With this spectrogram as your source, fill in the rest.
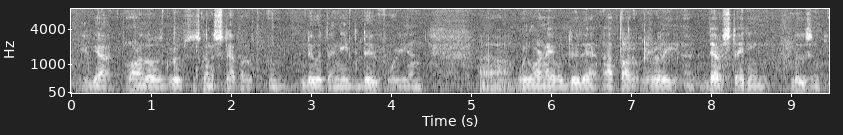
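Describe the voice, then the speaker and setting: A man with a very deep, low pitch speaks in a flat monotone at a fairly quick pace, with audible room echo. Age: 60s. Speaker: college football defensive coach. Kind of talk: press conference. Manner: hesitant, many filler words.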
